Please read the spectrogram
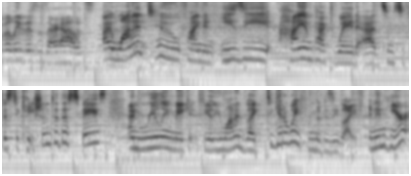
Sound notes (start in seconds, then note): none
